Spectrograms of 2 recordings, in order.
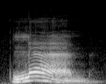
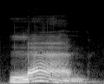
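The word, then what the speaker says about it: لام: in Kai CF good lamb lamb pronounced like the L in love lamb lamb me me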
